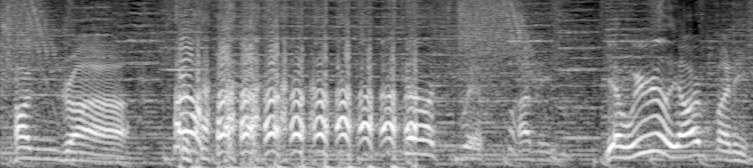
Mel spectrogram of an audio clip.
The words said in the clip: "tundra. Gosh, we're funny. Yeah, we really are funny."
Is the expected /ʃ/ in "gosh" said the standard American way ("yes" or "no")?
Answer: no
